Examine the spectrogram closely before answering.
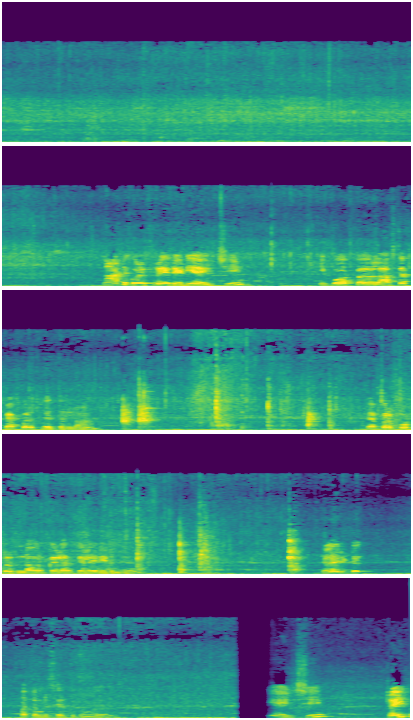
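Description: A metal spatula scrapes and clatters against a clay pot.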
